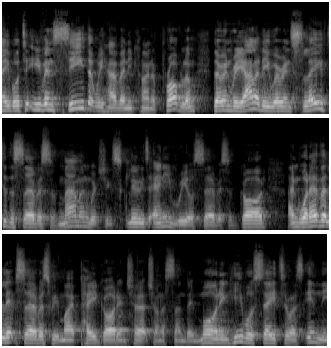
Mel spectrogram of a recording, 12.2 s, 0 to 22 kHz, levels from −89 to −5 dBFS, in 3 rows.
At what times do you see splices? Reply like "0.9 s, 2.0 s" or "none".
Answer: none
